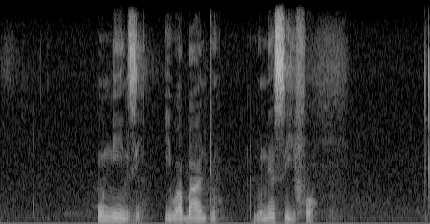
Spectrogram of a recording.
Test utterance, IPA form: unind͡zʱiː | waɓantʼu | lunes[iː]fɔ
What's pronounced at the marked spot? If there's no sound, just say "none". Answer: iː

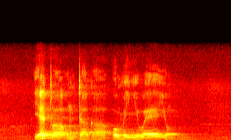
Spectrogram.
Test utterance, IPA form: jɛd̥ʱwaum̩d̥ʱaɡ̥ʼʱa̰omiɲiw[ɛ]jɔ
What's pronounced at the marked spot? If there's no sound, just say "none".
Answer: ɛː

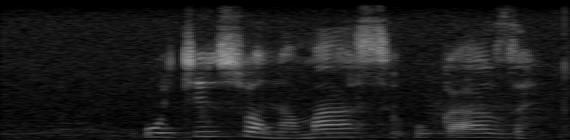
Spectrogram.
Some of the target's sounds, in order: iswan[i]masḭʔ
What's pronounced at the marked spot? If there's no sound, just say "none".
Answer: a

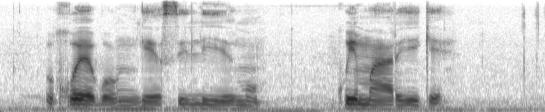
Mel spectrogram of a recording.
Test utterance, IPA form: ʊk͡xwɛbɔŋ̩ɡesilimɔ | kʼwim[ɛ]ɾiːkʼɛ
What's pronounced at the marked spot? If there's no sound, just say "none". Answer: a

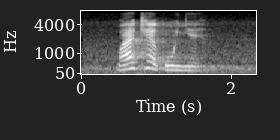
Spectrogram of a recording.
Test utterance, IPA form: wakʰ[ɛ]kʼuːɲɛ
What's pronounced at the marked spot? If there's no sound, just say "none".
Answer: ɛ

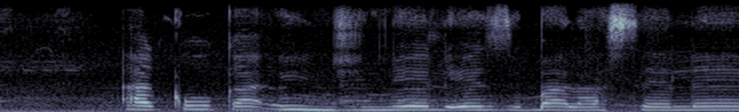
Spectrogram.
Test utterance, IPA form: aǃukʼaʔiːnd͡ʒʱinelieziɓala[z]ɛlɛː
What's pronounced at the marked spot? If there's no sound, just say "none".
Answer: s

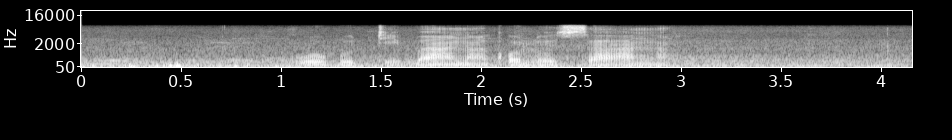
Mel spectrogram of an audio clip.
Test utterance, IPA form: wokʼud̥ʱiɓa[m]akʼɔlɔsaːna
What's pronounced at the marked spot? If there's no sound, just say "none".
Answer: n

